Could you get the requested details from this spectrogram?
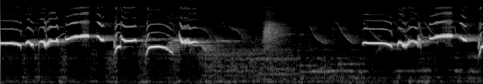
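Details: Oriental magpie-robin singing with open beak: loud, clear rising and looping whistled phrases, a short quiet gap with a faint rustle, then the phrases resume.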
